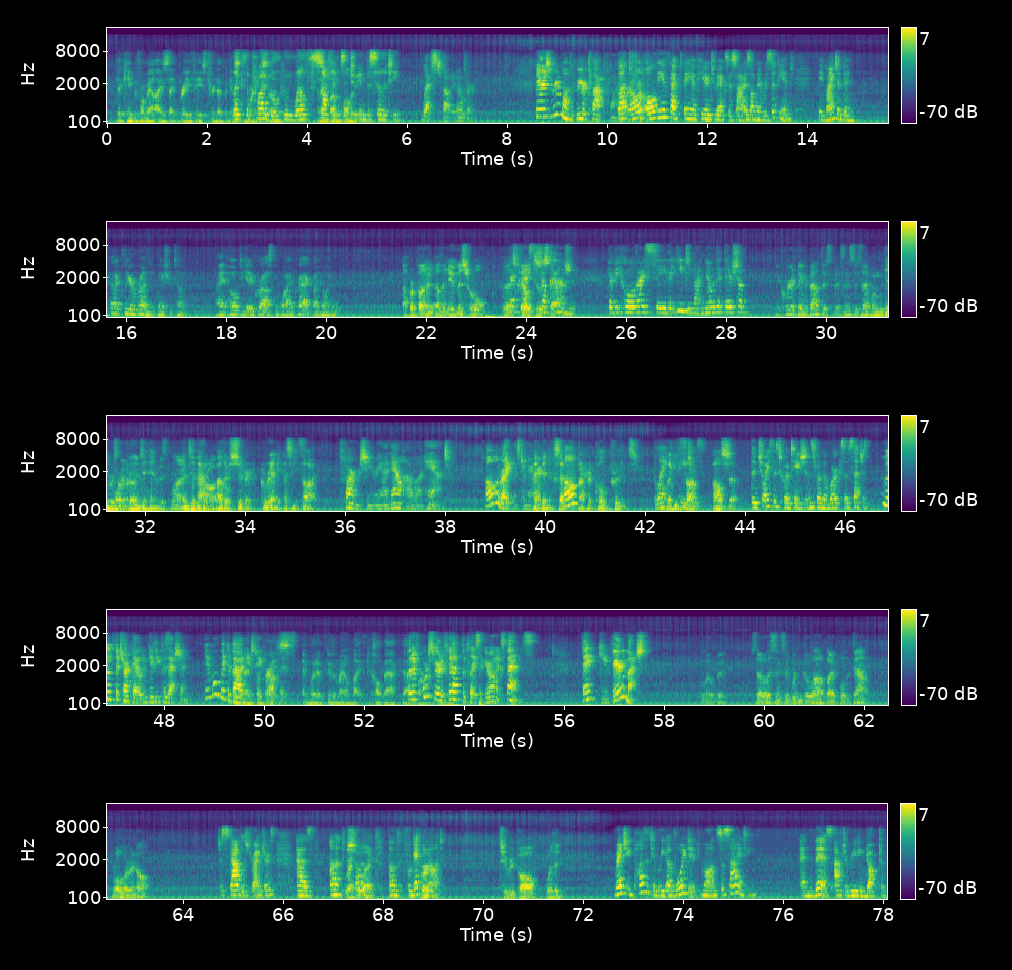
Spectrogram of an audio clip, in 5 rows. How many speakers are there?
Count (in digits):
9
